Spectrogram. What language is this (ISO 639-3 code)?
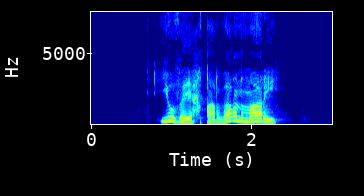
kab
